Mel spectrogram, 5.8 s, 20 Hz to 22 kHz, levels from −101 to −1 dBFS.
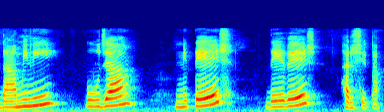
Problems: none marked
